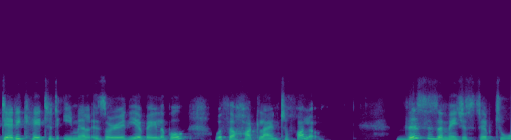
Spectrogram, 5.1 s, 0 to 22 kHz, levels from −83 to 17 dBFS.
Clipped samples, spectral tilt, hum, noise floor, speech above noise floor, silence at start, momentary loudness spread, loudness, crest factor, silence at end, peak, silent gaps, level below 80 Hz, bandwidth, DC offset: under 0.1%; -4.5 dB/octave; none; -59 dBFS; 35 dB; 0 s; 8 LU; -25 LUFS; 18 dB; 0 s; -6 dBFS; none; -64 dBFS; 9.4 kHz; under 0.1%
